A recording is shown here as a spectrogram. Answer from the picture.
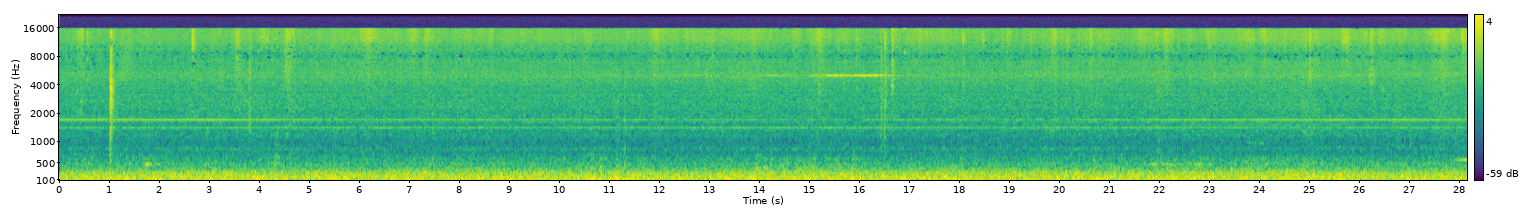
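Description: Steady low rumble of an electric commuter train heard from inside a carriage, with a faint steady high whine running through it.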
